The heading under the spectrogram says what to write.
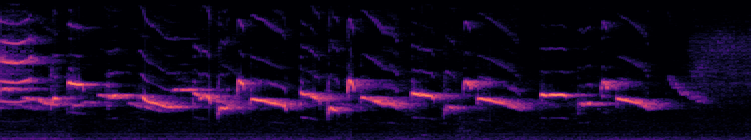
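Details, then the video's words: Continuous gacor song of a golden-headed Wallacean white-eye from Sumbawa, West Nusa Tenggara, played to prompt idle birds to sing: a rapid, unbroken stream of high, sweet, down-slurred chirps, fading with a soft hiss at the end. "Pancingan Khusus Untuk Burung Pleci Wallacea Yang Malas Bunyi Agar Rajin Bunyi Gacor!!!"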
